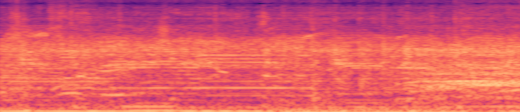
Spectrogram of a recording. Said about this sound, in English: Just the crowd going insane whenever someone would land something.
